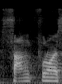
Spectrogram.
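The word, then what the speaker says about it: sangfroid: सांगफुरा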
